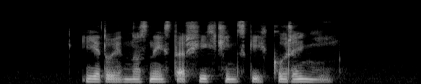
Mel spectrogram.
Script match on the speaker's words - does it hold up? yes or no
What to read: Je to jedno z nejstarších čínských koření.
yes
